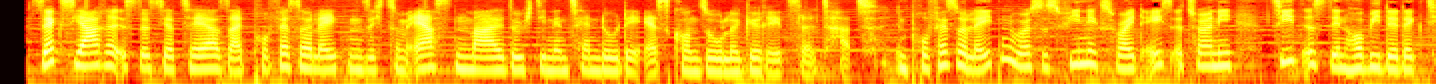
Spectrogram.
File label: German Female, Kurumsal, Reklam, Eğitim; Kadın; Almanca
